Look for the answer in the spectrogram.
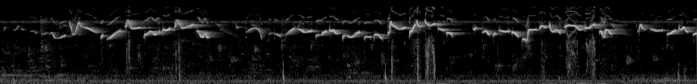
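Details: A myna looking for a rival sings in lively bursts of high, fast, slurred whistles and chirps, each run lasting a second or two, separated by short gaps, over a faint constant whine.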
